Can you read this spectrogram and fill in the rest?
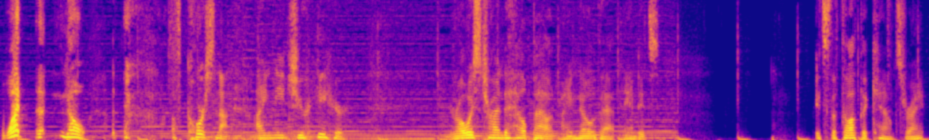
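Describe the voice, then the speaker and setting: An actor playing an anxious, earnest young male defense lawyer with an expressive voice in a fan audio drama. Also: mid-range voice, unhurried, soft background music, lightly acted. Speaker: defense attorney.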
